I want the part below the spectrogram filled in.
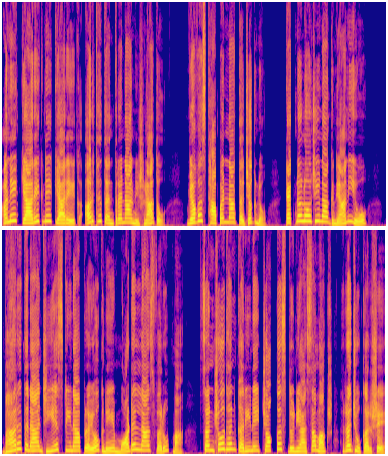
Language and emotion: Gujarati, neutral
